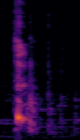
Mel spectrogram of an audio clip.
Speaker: y god, the hiccups are just I don't know how to get rid of the hiccups.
